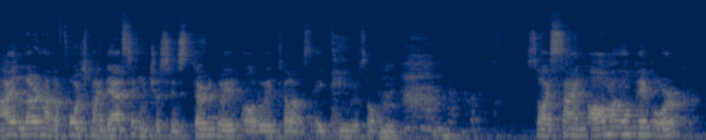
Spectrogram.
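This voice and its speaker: In a non-native accent, a man with a fairly high pitch talks at a very fast pace with fairly even intonation, against noticeable background noise and audible room echo. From Stockton, California, US (refugee child from Southeast Asia). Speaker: refugee speaker sharing life story. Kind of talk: personal testimony. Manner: halting with fillers.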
